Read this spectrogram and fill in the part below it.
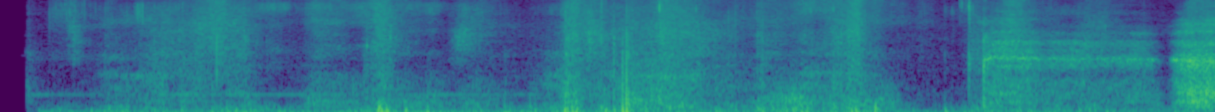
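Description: Clothing rustles as a woman moves and sits down.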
